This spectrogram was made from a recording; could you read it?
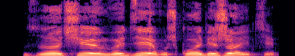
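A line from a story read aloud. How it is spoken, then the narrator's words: Deep bass voice. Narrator (Russian): пробасил начальник патруля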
